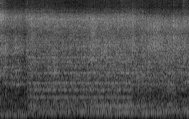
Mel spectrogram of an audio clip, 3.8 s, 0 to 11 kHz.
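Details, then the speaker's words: American Home Smart Sense automatic washing machine, about 10 years old, after gearbox and balancer/suspension rod replacement: steady, even spin hum with low drone, no knocking or wobble; now quiet, heavy shaking gone. "Ayan, tahimik, o, di ba? Ang laki ng diferensya."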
